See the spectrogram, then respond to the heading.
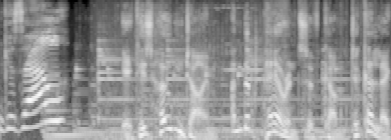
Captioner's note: bell tolling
